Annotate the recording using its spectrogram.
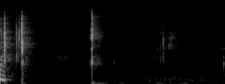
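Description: A single sharp metallic click from a 1911-style pistol being handled in the hands, followed by a few faint handling sounds.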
